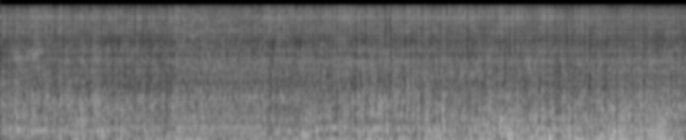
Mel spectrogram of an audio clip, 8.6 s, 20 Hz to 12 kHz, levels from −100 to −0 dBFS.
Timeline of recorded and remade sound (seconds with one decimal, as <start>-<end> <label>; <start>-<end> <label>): 0.0-2.2 remade; 2.2-3.3 recorded; 3.3-8.6 remade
